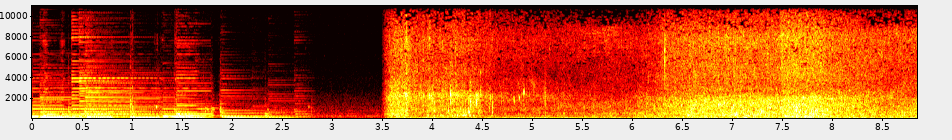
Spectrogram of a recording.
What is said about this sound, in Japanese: 今回は波の音を聞きながら…のおしゃべりにお付き合いいただけましたら嬉しいです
